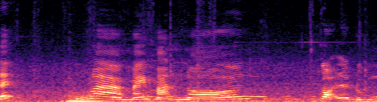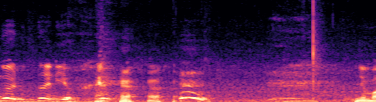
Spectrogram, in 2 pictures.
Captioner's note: laughs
